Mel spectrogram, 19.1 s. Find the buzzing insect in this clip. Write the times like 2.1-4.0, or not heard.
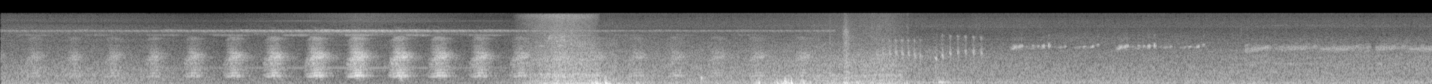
6.9-12.3.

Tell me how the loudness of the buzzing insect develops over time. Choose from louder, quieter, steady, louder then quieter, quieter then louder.
quieter then louder.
